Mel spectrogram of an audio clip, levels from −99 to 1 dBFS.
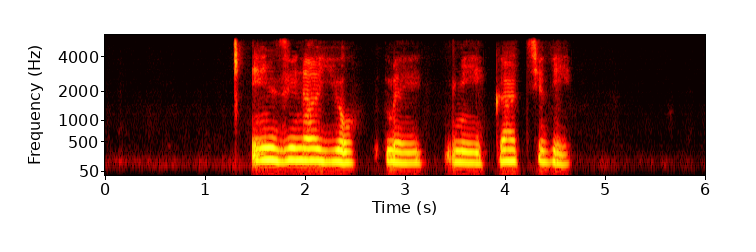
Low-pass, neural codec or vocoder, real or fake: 5.4 kHz; codec, 16 kHz, 1.1 kbps, Voila-Tokenizer; fake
